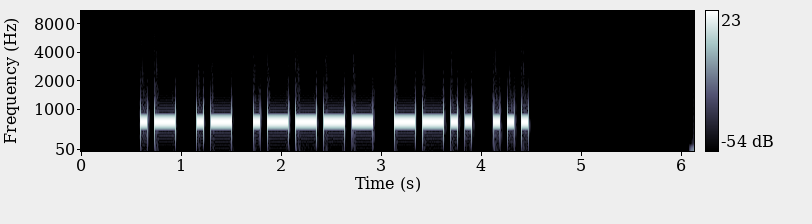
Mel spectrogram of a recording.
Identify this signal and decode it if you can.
Morse code, heard as a keyed tone, about 20 wpm, 700 Hz. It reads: AA1ZS
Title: Speed Racing - USA 2x2 Call Signs 17wpm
